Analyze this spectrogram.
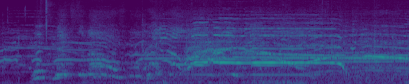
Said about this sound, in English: Fans making some noise here. Fern Weekly Field.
